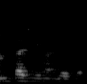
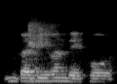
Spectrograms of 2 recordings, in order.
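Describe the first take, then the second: First: उनका जीवन देखो dropped to a near murmur; hushed repeat of उनका जीवन देखो; softly repeated. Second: Said in the usual way. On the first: Real, not acted. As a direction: repeat उनका जीवन देखो much softer, almost to yourself. Repeated exhortation, dropped low.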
